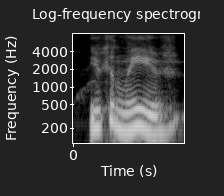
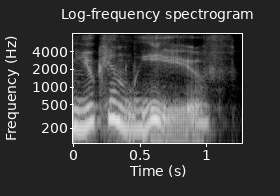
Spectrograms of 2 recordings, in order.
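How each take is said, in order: First: Said in the usual way. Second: You can leave drawn out slowly, stressing can; slow pointed warning. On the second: Pretend. To Sean threatening to leave, slow pointed warning. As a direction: drag it out as a dare. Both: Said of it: "then I'd be hella pissed".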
